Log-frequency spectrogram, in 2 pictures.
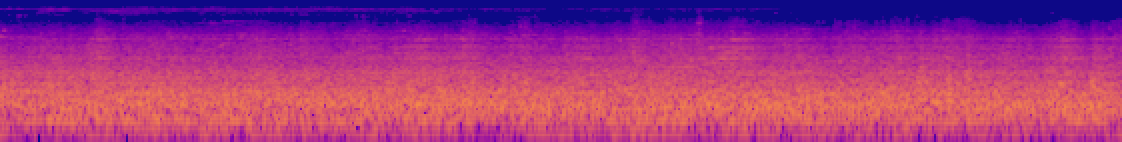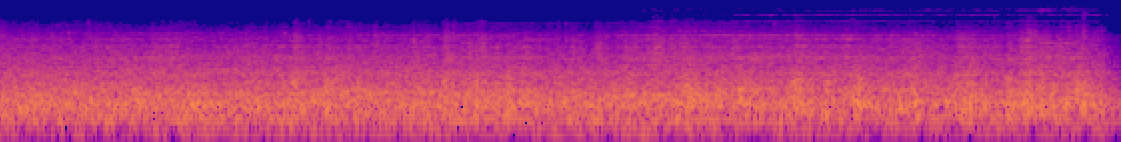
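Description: Train of passenger coaches rolling across a steel girder trestle bridge: a steady noise of wheels on the rails over the bridge.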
